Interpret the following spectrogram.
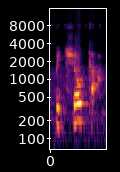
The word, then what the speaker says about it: Piechota: The first fight after this one will be featuring Oscar Piechota. Yeah, that is how you pronounce his name.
